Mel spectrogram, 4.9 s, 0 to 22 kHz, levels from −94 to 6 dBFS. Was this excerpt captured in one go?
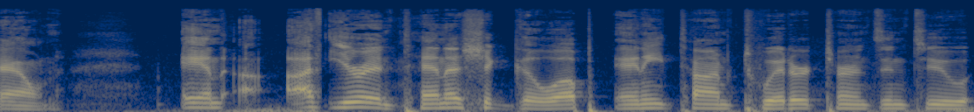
no; 1 cut; at 1.6 s

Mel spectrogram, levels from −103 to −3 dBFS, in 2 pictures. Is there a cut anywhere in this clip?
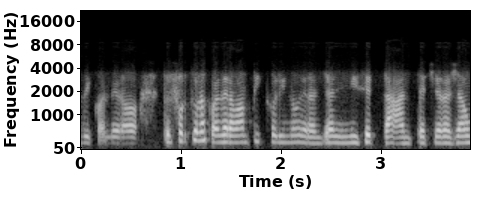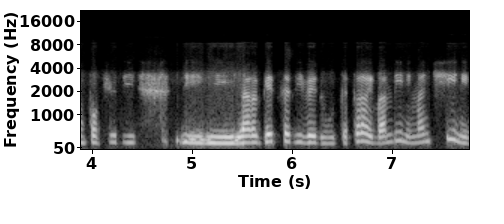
no; 0 cuts

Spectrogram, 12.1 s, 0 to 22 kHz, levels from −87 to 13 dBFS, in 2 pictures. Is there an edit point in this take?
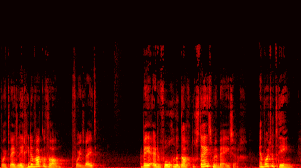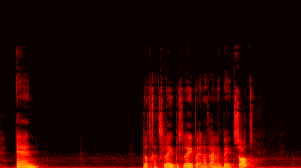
yes; 3 cuts; at 2.8 s, 5.0 s, 5.5 s

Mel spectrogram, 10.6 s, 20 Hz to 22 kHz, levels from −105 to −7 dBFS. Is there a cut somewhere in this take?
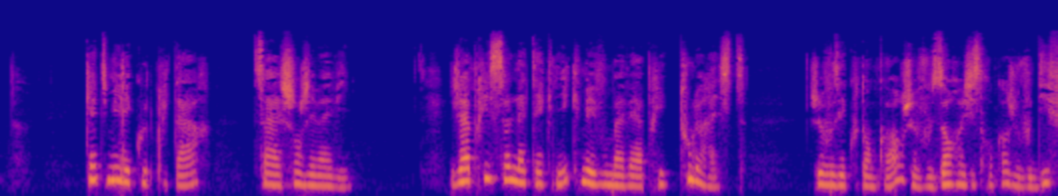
no; 0 cuts

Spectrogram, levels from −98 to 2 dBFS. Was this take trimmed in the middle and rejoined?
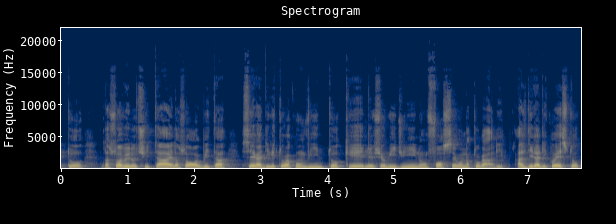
no; 0 cuts

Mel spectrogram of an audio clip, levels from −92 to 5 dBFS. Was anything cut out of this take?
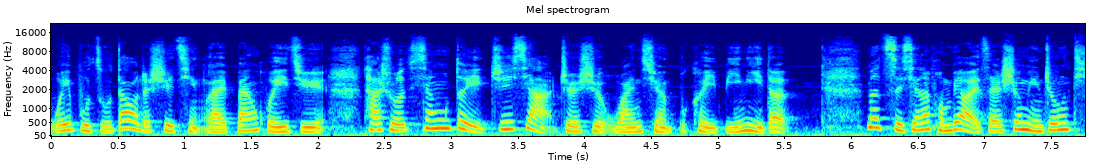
no; 0 cuts

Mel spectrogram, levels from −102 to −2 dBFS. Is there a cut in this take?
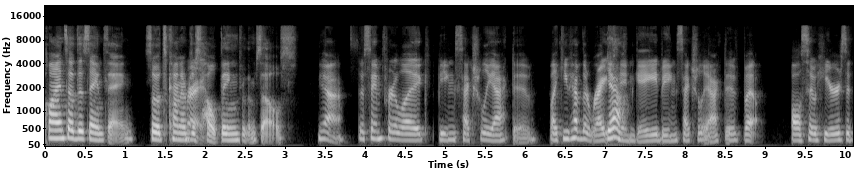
yes; 6 cuts; at 1.2 s, 2.4 s, 3.2 s, 4.2 s, 4.8 s, 7.7 s

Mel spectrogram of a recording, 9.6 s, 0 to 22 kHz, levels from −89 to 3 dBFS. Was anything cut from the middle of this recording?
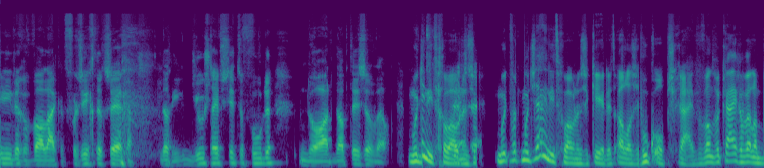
yes; 7 cuts; at 2.1 s, 2.6 s, 4.1 s, 5.3 s, 5.9 s, 6.4 s, 8.0 s

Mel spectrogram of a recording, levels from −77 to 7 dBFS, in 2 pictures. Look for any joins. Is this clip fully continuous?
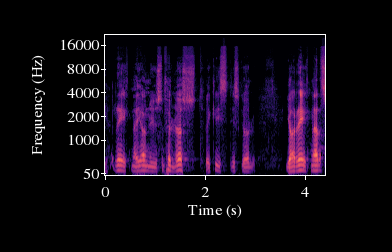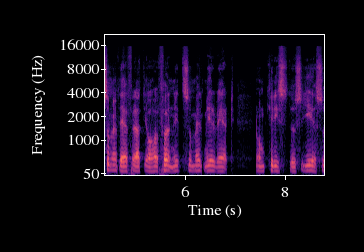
no; 6 cuts; at 1.2 s, 4.3 s, 4.7 s, 5.9 s, 6.3 s, 7.4 s

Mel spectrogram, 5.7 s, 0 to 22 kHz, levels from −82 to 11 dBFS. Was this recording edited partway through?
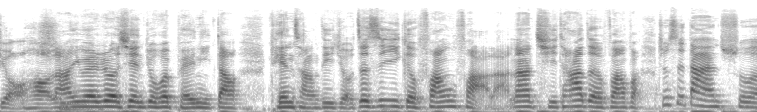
no; 0 cuts

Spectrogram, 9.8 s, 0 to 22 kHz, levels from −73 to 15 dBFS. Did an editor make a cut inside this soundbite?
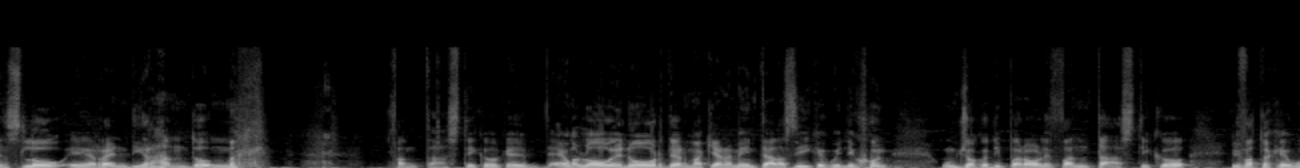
yes; 2 cuts; at 4.3 s, 5.9 s

